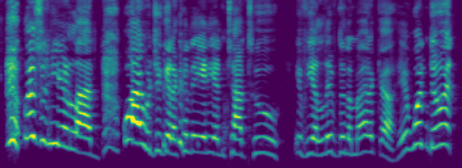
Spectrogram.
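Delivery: loud, high stage-Irish brogue; Irish accent, over the top and laughing; hammed-up Irish accent. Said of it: "that's Irish".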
